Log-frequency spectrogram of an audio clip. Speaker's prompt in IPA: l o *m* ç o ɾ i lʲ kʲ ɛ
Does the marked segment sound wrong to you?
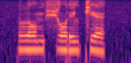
no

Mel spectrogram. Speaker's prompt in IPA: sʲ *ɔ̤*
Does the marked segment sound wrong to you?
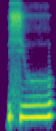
yes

